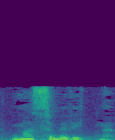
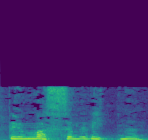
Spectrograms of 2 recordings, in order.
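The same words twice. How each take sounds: First: Softer repeat, stress on med; quieter echo. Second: Much higher, stress on det; emphatic high claim. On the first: (tystare eko med betoning på med) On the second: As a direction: proclaim it high and urgent. (hög, eftertrycklig betoning på det) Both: Shown as a demonstration.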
